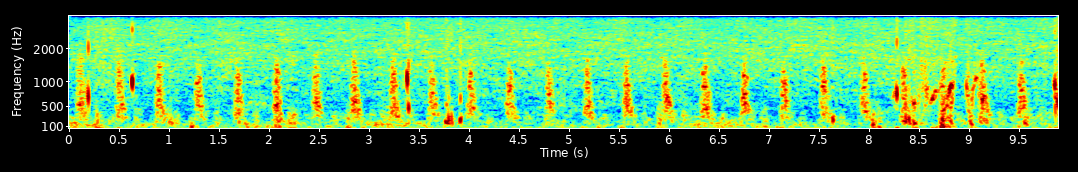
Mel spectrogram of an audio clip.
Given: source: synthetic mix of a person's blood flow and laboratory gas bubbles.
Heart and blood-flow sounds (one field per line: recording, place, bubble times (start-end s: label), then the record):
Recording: Doppler ultrasound of blood flow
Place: subclavian vein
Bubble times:
0.00-0.04 s: bubbles
0.13-0.23 s: bubbles
0.59-0.67 s: bubbles
3.35-3.44 s: bubbles
3.73-3.96 s: bubbles
7.60-7.68 s: bubbles
8.23-8.88 s: bubbles
8.96-9.26 s: bubbles
9.81-9.90 s: bubbles
From the record:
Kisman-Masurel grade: 233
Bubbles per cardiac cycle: several, 3 to 8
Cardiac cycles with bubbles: 50 to 99%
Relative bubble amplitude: loud (0.450 to 0.775)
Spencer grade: 3 (all of the cardiac periods contain showers or single bubble signals, but not dominating or overriding the cardiac motion signals)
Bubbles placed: anywhere in the cardiac cycle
